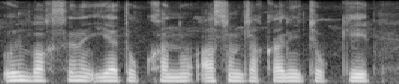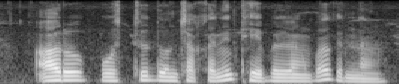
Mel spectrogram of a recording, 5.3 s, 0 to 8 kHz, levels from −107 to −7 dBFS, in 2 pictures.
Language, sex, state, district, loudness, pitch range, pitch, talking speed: Garo, male, Meghalaya, South Garo Hills, -22 LUFS, 120-135 Hz, 125 Hz, 115 wpm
